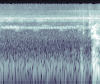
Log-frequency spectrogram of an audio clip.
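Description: Crickets chirping steadily, a continuous high trill carried on the night-time outdoor ambience, with a spoken word near the end.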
